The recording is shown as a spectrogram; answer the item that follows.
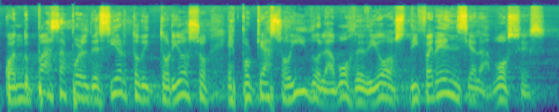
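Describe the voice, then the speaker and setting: A man with an Argentine accent preaching a sermon in a large auditorium, ironic and animated, acting out the voices of God and Job. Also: fairly high pitch, moderate pace, long reverb tail. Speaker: pastor.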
